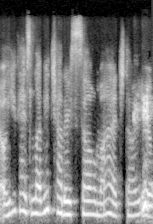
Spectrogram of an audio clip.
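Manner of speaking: playful mock-gushing tease; teasing. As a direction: needle your brother about his girlfriend. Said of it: "teasing him about his girlfriend".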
